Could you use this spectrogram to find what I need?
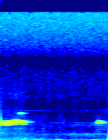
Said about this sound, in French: Et désolé. C'est pas grave. C'est mon téléphone.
